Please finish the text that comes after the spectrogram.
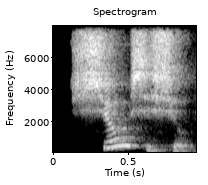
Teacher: the first phrase, we say it in a stronger way, and also we say it in a longer way. The second phrase, it's lighter and also it's shorter. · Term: lighter tone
